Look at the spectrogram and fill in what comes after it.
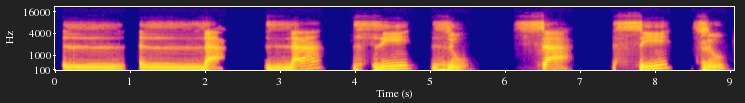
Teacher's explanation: makhrajnya ada di ujung lidah kita, berada di belakang gigi seri bawah. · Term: huruf zai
